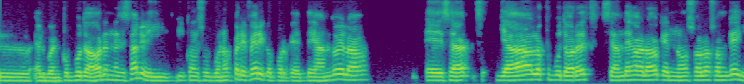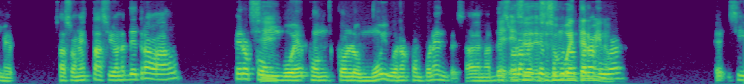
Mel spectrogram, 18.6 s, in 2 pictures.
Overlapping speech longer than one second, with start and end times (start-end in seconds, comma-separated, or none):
15.5-17.0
